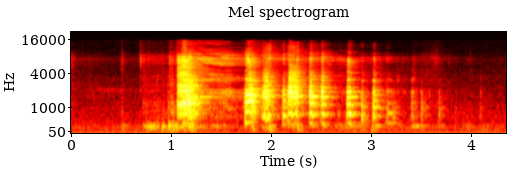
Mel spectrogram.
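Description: A girl's high-pitched laughter: a burst about a second in that breaks into a quick run of giggles, about five a second, fading out after about two seconds.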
